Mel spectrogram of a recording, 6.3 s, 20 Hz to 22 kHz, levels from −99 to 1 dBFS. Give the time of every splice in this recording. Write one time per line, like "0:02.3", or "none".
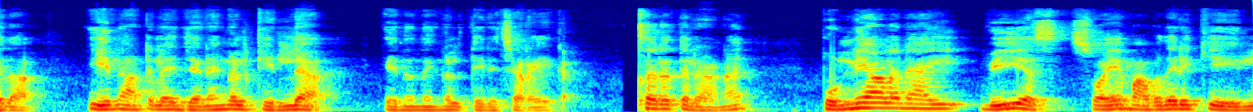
0:03.2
